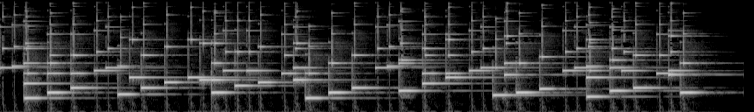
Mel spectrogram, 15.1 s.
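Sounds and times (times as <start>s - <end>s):
Sankyo custom tune music box melody: 0.0s - 14.9s.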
